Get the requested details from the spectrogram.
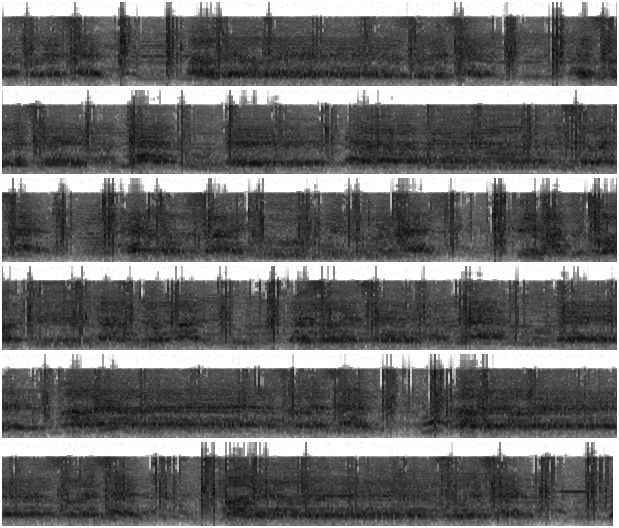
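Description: People in the crowd clap their hands.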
